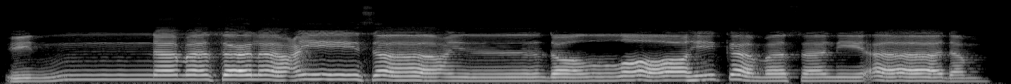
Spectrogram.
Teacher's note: Sa di hujung lidah ini mesti keluar di antara 2 gigi itu.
